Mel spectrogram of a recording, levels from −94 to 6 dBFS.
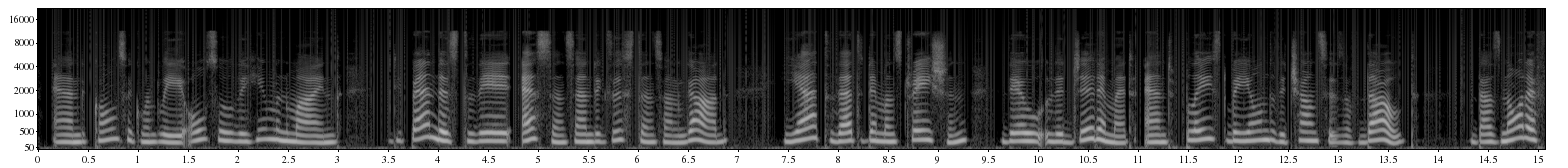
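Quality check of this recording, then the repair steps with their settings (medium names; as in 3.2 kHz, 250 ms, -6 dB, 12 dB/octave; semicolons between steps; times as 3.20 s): crackle 52 per s -35 dBFS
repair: de-click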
